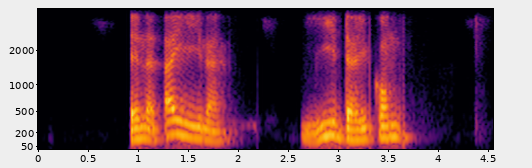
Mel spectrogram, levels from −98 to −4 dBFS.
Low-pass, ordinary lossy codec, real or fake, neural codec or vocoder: 3.6 kHz; Opus, 32 kbps; fake; codec, 24 kHz, 0.9 kbps, WavTokenizer, large speech release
